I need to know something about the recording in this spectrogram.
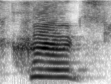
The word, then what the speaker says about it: Kreutz: But it's Kreutz, right, Paul? I am saying it correctly. Okay. I love it when you say it, though, Revick. It is fucking awesome. Yeah, Revick, he uses the traditional German pronunciation.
